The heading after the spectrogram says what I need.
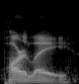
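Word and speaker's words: Parler: move over to this parlay it's it's spelled parlor with the e but it's parlay I guess is that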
